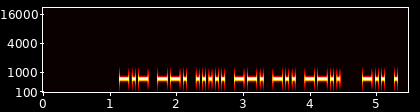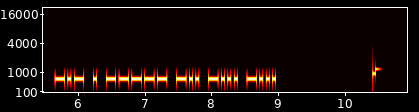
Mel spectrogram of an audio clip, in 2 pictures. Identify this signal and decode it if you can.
Morse code, heard as a keyed tone, about 25 wpm, 700 Hz. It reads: KG5GDZ DE KE0DBB
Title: USA Callsign DE Callsign - 6 Characters - 25wpm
